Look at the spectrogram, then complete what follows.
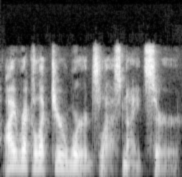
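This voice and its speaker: A man reading aloud and voicing an excitable, touchy middle-aged suitor who turns shrill and accusing. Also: moderate pace, natural voice. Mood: indignant, sneering.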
